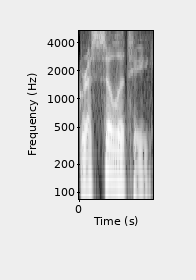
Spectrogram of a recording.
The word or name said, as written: gracility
